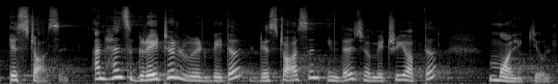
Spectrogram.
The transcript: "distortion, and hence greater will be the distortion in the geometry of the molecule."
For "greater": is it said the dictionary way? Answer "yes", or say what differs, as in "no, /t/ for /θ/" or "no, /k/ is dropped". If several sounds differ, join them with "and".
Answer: yes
